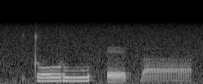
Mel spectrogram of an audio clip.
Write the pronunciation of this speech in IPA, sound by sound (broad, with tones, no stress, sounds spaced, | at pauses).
t o˦ ɾ u˦ h ɛ˦˨ ɡ͡b a˨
